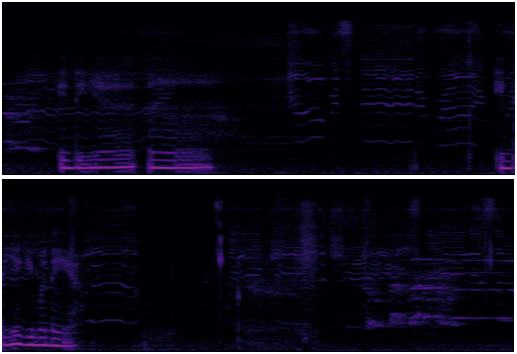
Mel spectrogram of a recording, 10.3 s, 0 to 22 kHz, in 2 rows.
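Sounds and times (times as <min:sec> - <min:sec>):
rooster crowing: 0:00.0 - 0:00.7, 0:08.7 - 0:10.2
speech: 0:00.6 - 0:02.2, 0:05.0 - 0:06.0.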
